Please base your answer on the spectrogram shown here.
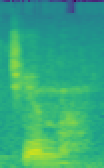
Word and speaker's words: Tienma: Is your name really Tin? No. The correct pronunciation is Tienma.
